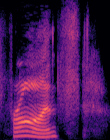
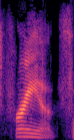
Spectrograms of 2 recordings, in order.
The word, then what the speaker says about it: Frantz: Right, and I've been told by genealogists that it's pronounced France, but the modern day corruption is France, like the country. But I'll take either one.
